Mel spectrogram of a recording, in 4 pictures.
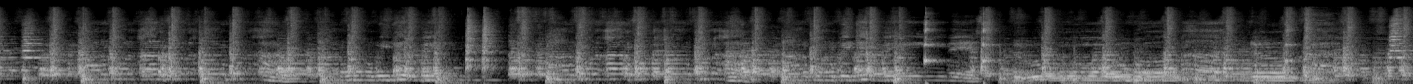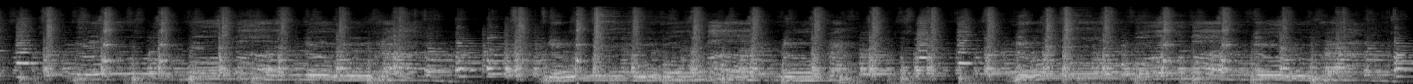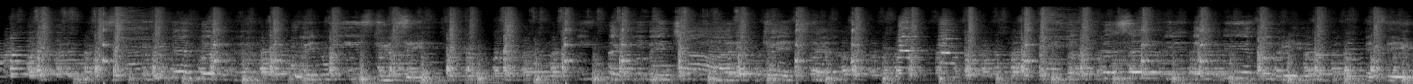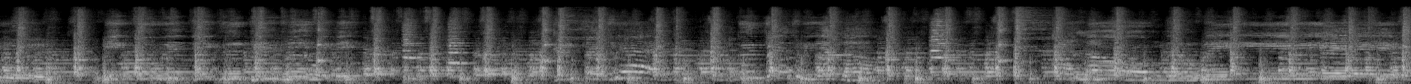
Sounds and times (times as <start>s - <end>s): Singing: 0.0s - 4.7s, 5.4s - 18.8s, 19.5s - 28.1s, 29.3s - 32.8s, 33.9s - 47.2s, 47.8s - 52.0s, 52.7s - 56.5s
Musical instrument: 0.0s - 56.5s.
